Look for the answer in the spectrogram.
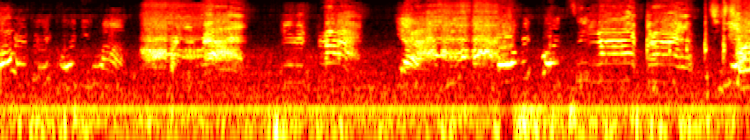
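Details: Three pet cockatoos on a long car ride from Arizona to Iowa give loud, harsh, raspy screeches in bursts of one to two seconds over a steady low car hum, with some speech-like sounds mixed in.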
